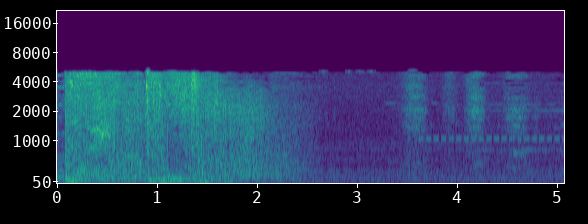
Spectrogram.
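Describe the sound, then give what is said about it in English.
Gunfire erupts during a tense armed standoff: a loud, dense burst of sharp blasts fills the first couple of seconds, then fades into quieter rumbling with a few faint thumps. “That's enough shooting.”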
